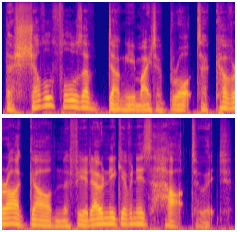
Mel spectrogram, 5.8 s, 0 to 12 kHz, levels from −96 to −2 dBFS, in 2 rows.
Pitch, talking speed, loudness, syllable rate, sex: 110 Hz, 215 wpm, -21 LUFS, 4.8 syllables/s, male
